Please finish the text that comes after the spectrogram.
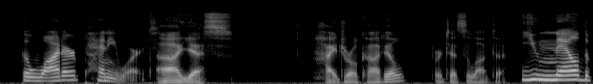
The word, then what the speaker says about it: Hydrocotyle verticillata: Hydrocotyle verticillata. You nailed the pronunciation.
